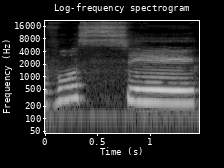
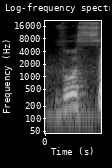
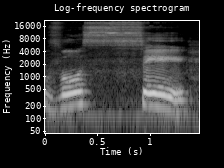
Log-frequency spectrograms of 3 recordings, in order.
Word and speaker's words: você: bem então por exemplo quando a gente fala você a gente pronuncia você com esse fechado se fosse aberto seria você é fechado você então lembra que esse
